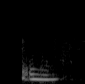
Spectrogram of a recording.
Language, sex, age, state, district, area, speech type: Manipuri, female, 30-45, Manipur, Imphal East, rural, conversation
